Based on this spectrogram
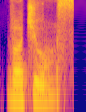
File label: "virtuous", Indian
